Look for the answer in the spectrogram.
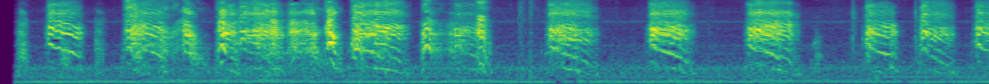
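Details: An endangered Mariana crow (Corvus kubaryi), from the release programme into the forests of Rota island, gives harsh, raspy squawks, roughly one burst per second, some with a falling sweep, over a steady low hum.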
